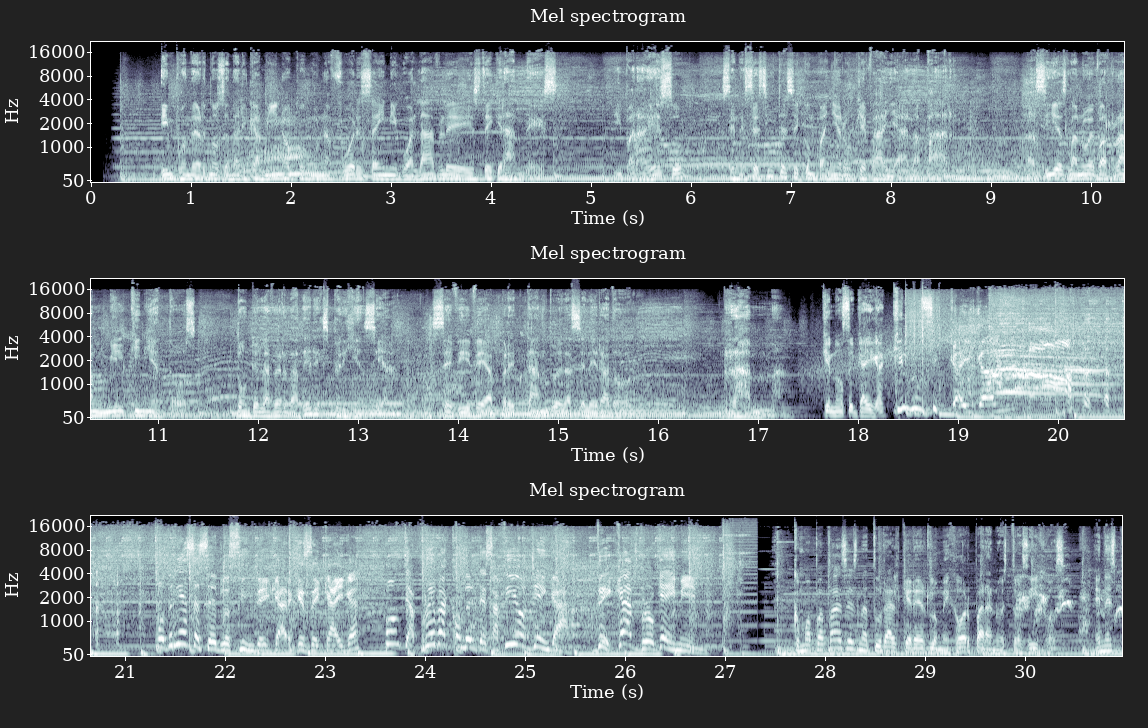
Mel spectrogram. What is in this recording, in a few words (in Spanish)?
DEMO COMERCIAL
